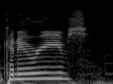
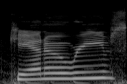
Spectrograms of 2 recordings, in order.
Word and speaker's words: Keanu Reeves: Yeah, I think that's how Canoe Reeves. Keanu Reeves.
